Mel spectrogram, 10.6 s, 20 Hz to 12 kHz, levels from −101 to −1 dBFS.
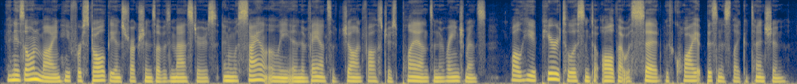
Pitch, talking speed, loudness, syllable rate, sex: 160 Hz, 210 wpm, -17 LUFS, 5.9 syllables/s, female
